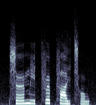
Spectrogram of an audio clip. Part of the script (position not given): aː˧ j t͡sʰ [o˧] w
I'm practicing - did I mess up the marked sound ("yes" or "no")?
yes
